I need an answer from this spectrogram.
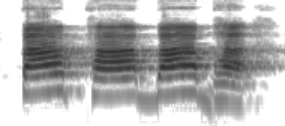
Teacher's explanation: ओठ हमारे, ओठ एक दूसरे को स्पर्श कर रहे हैं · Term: ओष्ठ ध्वनियां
